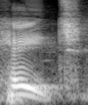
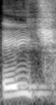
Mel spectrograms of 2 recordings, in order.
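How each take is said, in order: First: It starts with a clear h sound. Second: It starts with a vowel, no h sound. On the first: "Australian যারা আছে ওরা এটাকে হেইচও বলে" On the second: "American আর British অ্যাকসেন্টে এইচ বলা হয়"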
